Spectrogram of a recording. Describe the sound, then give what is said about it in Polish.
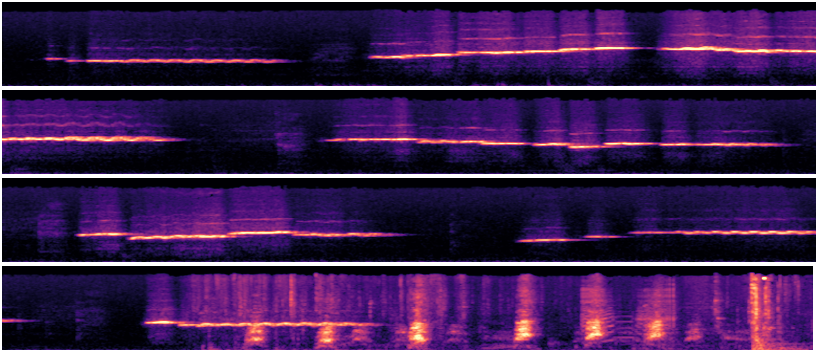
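A person whistles a wandering melody in several clear, sustained phrases separated by short pauses, fairly loud; near the end, a burst of sharp dog barks breaks in. “Chodziłem gwizdząc po całej Warszawie.”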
